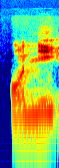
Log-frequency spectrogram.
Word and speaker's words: ogni: Ogni itu artinya setiap. Ya. OGNI ya, bacanya ogni ya, dilafalkannya itu ogni, itu artinya setiap. Oke.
